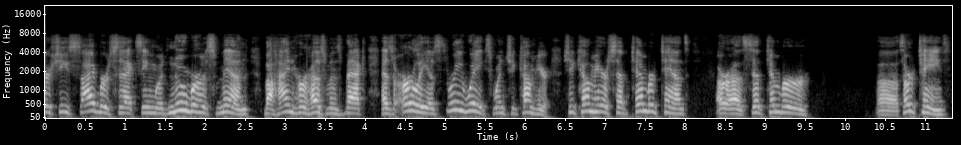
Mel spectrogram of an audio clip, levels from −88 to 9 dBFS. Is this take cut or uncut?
uncut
